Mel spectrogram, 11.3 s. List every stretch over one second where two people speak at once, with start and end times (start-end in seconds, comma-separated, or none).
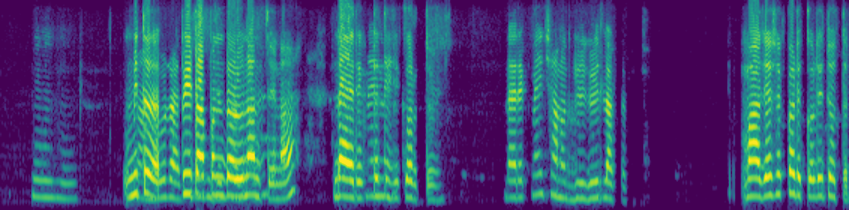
1.8-3.5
